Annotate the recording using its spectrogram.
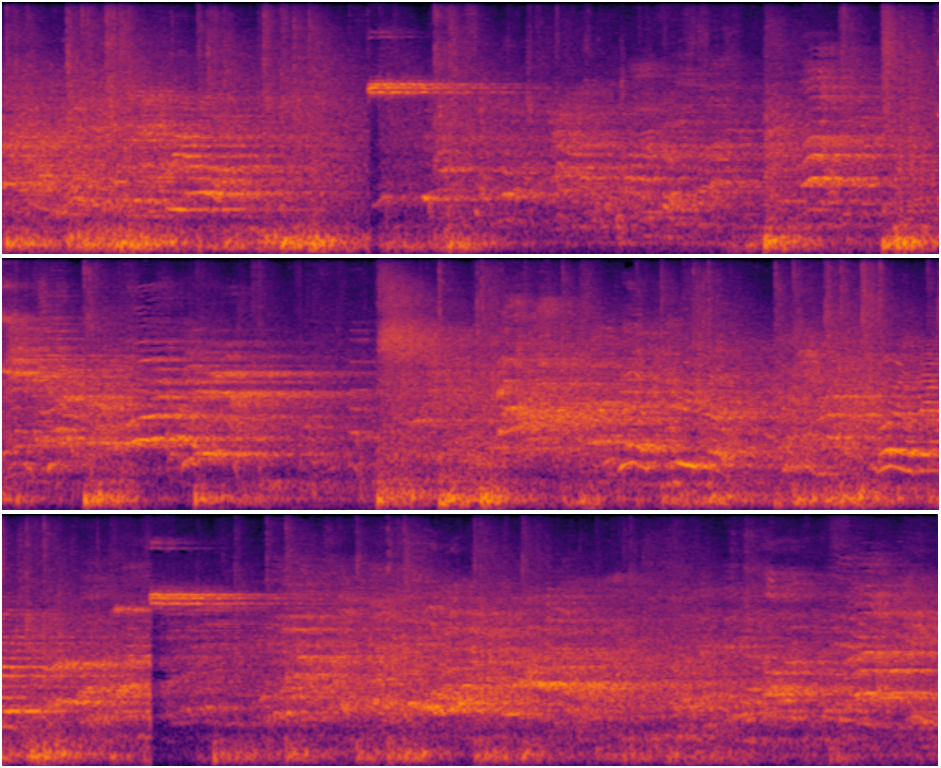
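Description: Young women call out and chatter loudly in a large echoing gym.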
